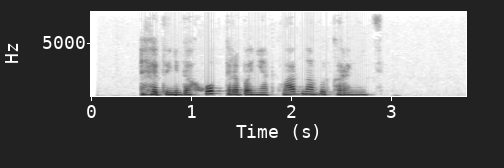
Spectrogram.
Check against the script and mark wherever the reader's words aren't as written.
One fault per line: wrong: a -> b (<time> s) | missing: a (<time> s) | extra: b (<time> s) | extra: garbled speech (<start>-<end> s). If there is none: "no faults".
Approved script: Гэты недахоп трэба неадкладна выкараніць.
no faults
